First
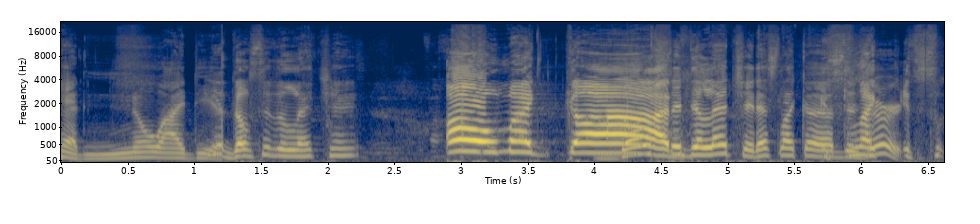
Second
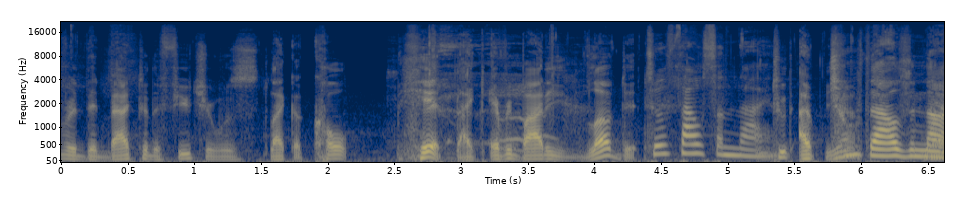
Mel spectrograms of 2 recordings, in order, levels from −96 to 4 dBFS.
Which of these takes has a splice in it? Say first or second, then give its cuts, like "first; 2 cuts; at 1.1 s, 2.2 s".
first; 1 cut; at 1.2 s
